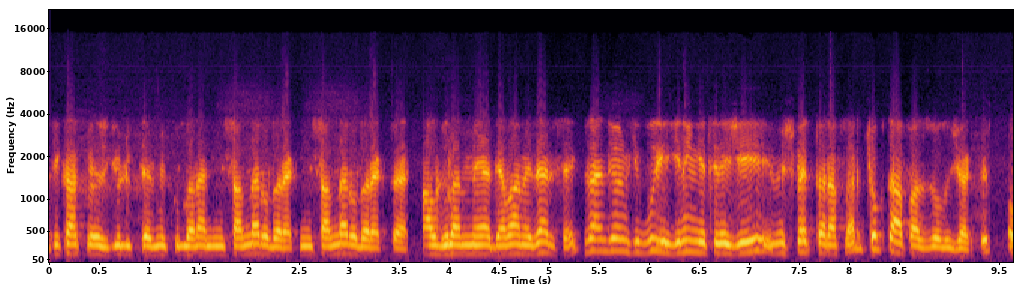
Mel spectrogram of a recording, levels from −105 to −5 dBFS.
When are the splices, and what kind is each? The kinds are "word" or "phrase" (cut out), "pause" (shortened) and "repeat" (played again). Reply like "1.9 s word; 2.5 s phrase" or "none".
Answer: 2.5 s repeat; 5.4 s word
